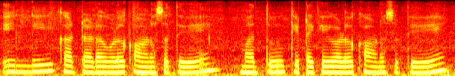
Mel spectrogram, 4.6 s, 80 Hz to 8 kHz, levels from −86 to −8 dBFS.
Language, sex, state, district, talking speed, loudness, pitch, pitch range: Kannada, female, Karnataka, Bidar, 80 wpm, -15 LUFS, 185 Hz, 180-195 Hz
